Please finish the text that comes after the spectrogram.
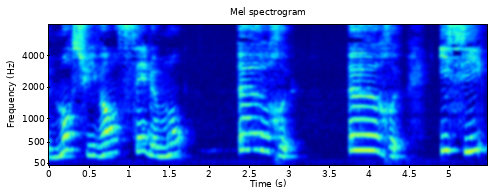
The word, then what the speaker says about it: heureux: suivant c'est le mot heureux heureux ici on ne va pas prononcer le h au début du mot mot et on ne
